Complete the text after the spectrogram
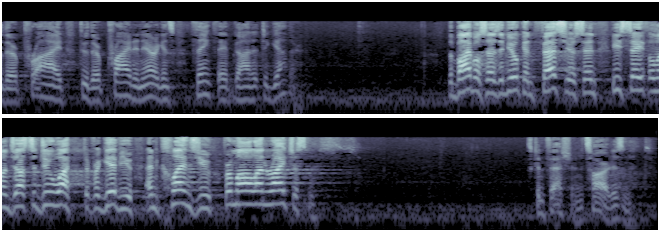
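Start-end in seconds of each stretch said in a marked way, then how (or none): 5.6-12.5 loud, high scripture proclamation; full-force preaching. Real, not acted. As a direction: drive the verse home with a raised voice.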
